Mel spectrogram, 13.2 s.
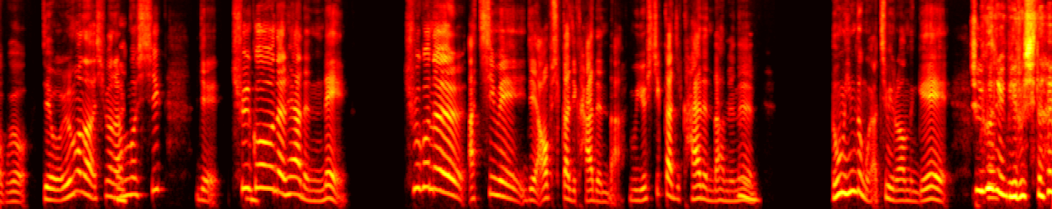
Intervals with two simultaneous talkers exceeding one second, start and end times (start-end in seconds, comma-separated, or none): none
